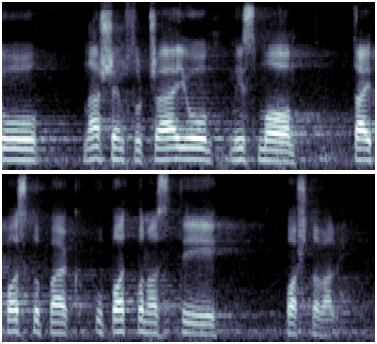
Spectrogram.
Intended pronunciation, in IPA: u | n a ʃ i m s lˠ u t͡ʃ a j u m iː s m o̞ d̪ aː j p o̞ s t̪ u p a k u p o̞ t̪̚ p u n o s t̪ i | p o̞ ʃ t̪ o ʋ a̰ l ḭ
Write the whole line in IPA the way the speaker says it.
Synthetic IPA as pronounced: u | n a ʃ e m s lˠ u t͡ʃ a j u m iː s m o̞ t̪ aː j p o̞ s t̪ u p a k u p o̞ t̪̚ p u n o s t̪ i | p o̞ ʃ t̪ o ʋ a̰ l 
